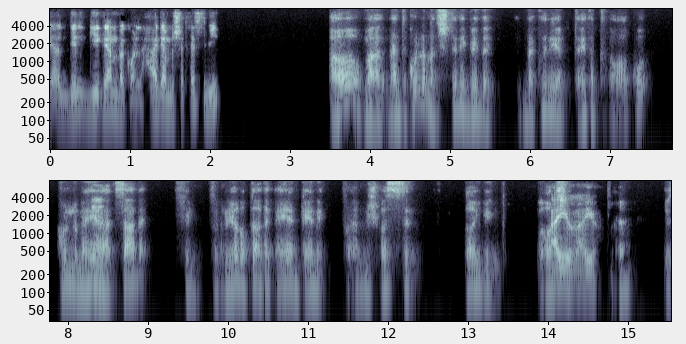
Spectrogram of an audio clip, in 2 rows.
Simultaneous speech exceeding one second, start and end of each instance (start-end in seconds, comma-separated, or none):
none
